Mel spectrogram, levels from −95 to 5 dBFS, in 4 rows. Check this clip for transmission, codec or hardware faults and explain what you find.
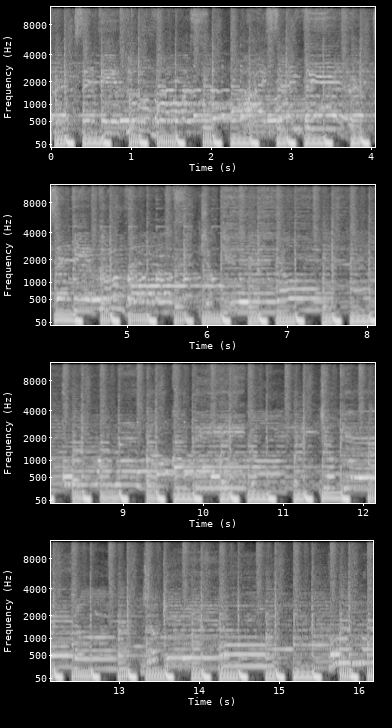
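I found no faults to report in this clip.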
